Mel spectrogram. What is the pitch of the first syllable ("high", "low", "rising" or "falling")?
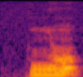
rising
